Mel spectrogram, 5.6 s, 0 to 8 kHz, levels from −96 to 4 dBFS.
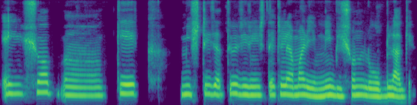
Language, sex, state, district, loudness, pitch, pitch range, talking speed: Bengali, female, West Bengal, Kolkata, -19 LUFS, 200 Hz, 185-220 Hz, 130 wpm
